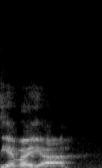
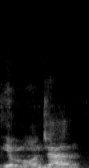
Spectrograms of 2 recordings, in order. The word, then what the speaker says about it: Yemaya: There's Yemonja, Yemaya, depending on where you are. Again, the pronunciation changes. Yemaya, Yemanja, Yemaya, depending again on the location and where you are.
